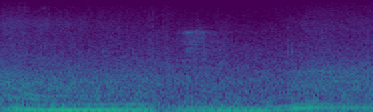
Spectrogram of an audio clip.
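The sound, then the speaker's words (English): Buggies race on dirt in a video game, their engines a steady droning hum that dips in pitch about halfway, then climbs again as the revs rise. “There's a buggy's racing on dirt.”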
